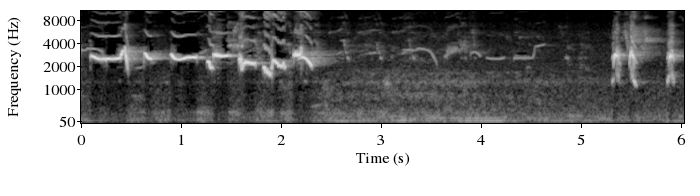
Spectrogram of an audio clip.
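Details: Oriental magpie-robin kept at home, sung as a lure to spur singing: a rapid string of loud, ringing whistled notes, then a softer, drawn-out warble over a low background hum, ending with a few sharp chirps.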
